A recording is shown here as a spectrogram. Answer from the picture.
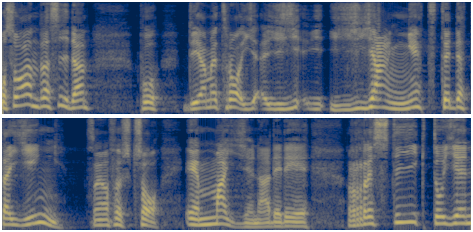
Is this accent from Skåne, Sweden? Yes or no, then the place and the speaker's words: no; Hönö, Västra Götaland County, Sweden; alltså jag är från Hönö, jag är inte någon av dem.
